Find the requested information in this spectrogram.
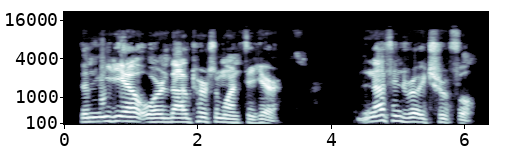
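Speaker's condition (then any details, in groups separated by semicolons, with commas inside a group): Cerebral palsy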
